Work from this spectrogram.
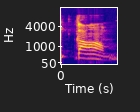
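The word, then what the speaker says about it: calm: इफ you want to से शांत रहे, सो आप कहेंगे स्टे काम। यहाँ पे देखिए, यहाँ पर एल साइलेंट हो जाता है, इसका प्रोनाउंसिएशन क्या आएगा, काम, स्टे काम, काल्म नहीं कहेंगे, स्टे काम।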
